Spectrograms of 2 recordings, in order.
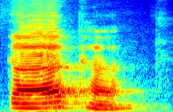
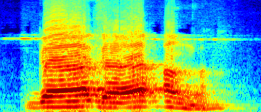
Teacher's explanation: क ख कम वाइब्रेशन लगी, ग घ अंग इनमें ज्यादा वाइब्रेशन लगती है, यानी इनमें कंपनता ज्यादा होती है दोस्तों।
